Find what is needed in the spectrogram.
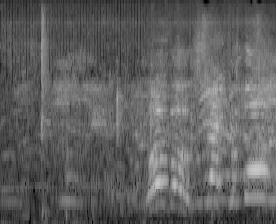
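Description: Faint crowd and field voices at an outdoor soccer match, with one raised voice calling out about a second in.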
